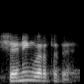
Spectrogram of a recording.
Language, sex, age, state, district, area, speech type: Sanskrit, male, 18-30, Karnataka, Bagalkot, urban, conversation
